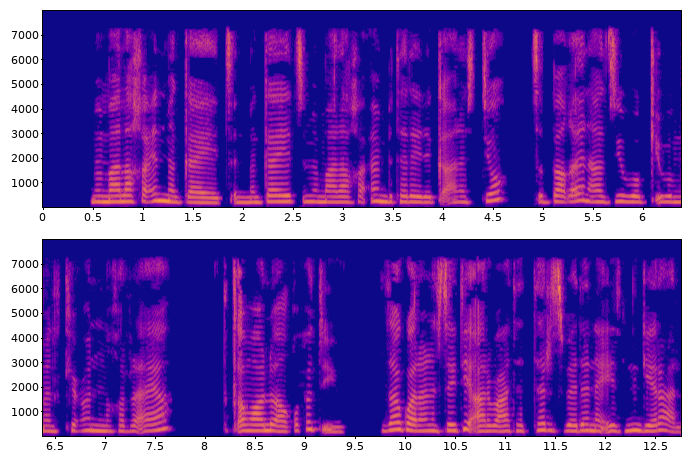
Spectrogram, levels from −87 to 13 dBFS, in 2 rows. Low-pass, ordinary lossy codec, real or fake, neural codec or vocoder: 7.2 kHz; MP3, 48 kbps; real; none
